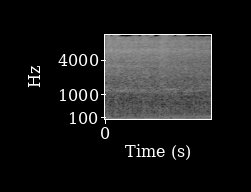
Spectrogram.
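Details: VW MK1 with a 1.8T swap, temporary clutch cable, AC not yet charged, retune likely: steady, even low rumble with no misses, knocks or ticks; the engine idles smooth, quiet and healthy.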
